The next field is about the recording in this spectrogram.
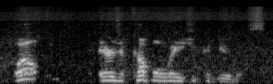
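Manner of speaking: smoke-roughened, gnarled smoker's rasp. Retelling what a friend's dad said about the dice: imitating a cigarette-gnarled voice. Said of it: "with his cigarette gnarled voice and says".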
